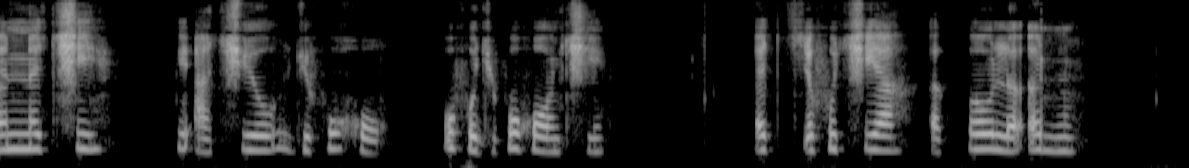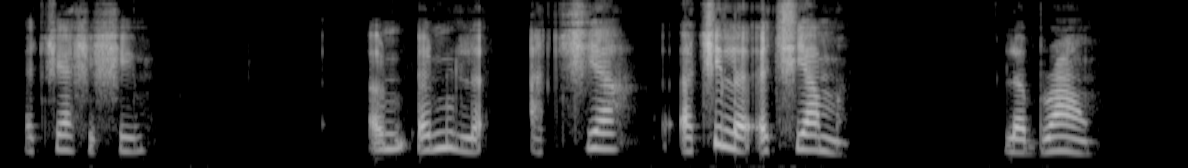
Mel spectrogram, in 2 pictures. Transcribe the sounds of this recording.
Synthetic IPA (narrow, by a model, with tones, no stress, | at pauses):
ə˦nə̃˦t͡ɕi˦ | k͡pi˦ʔa˨t͡ɕi˦wo˦d͡ʑi˨ɸo˦xɔ˨ | wo˦ɸo˨d͡ʑi˨ɸo˦xɔ˦ŋũ˦t͡ɕi˦ | e˨ɸu˦t͡ɕi˦a˦ | ə˨ɸə˦wo˦lə˨ʔə˦nũ˦ | ə˦t͡ɕi˦a˦ʃi˨ʃi˦ | ə˦nũ˦lə˨ | a˨t͡ɕi˦a˦ | a˨t͡ɕi˦lə˨ʔə˦t͡ɕi˦a˦mə̃˨ | lə˨bɾa˦˨n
